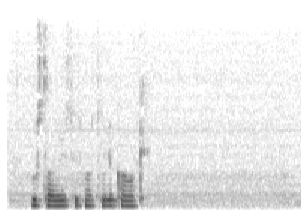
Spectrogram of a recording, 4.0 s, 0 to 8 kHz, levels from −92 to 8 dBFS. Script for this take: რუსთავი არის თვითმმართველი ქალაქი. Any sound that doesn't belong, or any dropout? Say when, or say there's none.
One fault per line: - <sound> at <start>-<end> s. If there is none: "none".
none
